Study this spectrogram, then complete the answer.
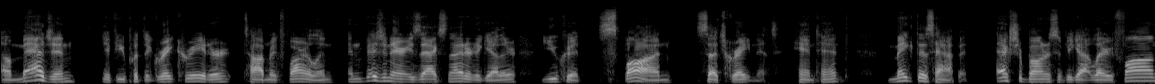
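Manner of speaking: ordinary delivery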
